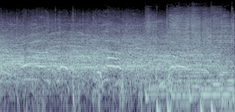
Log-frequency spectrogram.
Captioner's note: audience hollers; upbeat music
